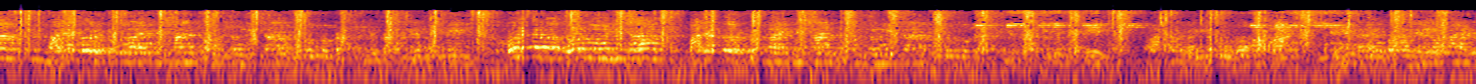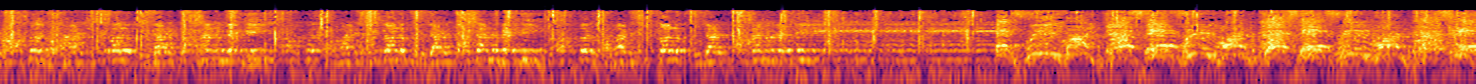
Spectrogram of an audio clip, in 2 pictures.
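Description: A crowd claps along in a steady rhythm outdoors.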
